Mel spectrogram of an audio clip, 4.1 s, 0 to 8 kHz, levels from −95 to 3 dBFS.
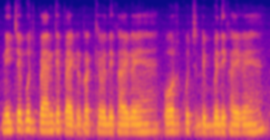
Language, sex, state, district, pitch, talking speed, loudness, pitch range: Hindi, male, Uttar Pradesh, Shamli, 120 Hz, 235 wpm, -16 LUFS, 120-135 Hz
